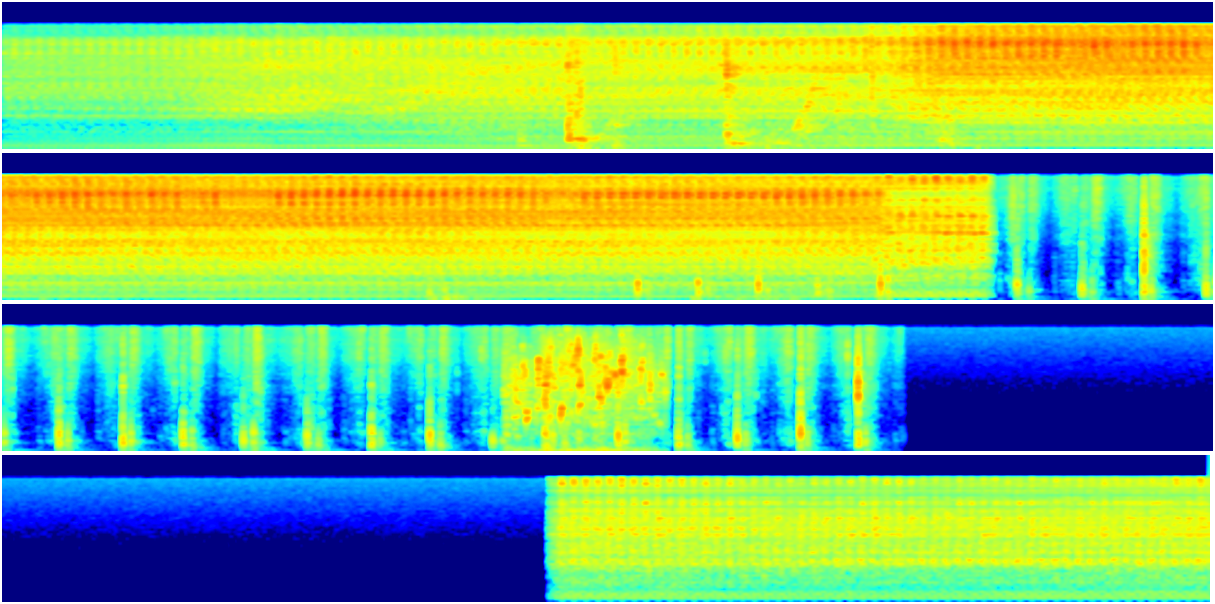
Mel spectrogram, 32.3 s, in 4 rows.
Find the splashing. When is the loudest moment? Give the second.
4 s.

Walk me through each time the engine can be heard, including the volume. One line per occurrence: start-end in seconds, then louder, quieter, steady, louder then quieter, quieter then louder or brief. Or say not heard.
0.0-14.7 louder
27.9-32.2 steady.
